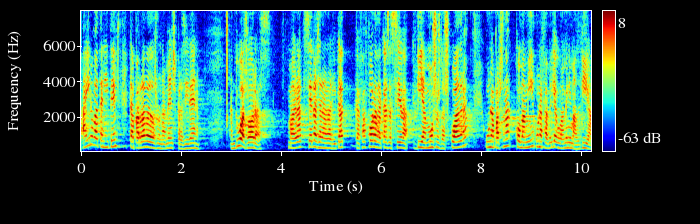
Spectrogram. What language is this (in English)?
Catalan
